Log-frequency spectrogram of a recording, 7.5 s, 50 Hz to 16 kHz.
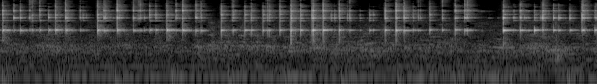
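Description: An old glass bottle with a faded sticker, holding either vodka or rubbing alcohol, is tapped and clinked in a long, rapid series of light hits. Each tap gives a short, bright glassy ping centred near 2 kHz with high overtones and almost no ring. There are brief pauses between bursts of tapping.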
